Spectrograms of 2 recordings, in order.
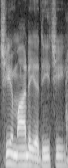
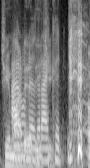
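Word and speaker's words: Chimamanda Adichie: I hope I'm saying her name correctly. Is it Chiamanda Adichie? – I think so. – Chiamanda Adichie.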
